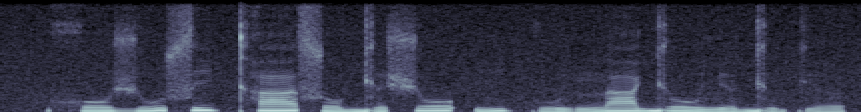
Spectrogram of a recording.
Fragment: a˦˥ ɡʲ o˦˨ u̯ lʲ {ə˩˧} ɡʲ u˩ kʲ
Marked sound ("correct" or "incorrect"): correct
